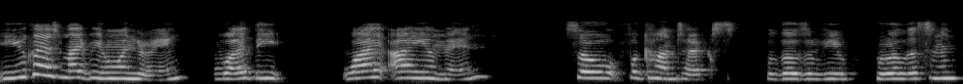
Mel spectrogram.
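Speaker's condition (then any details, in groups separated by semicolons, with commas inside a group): Cerebral palsy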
